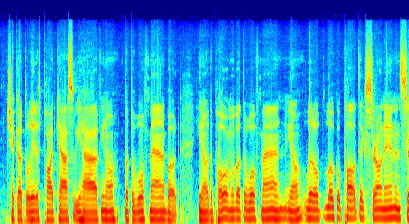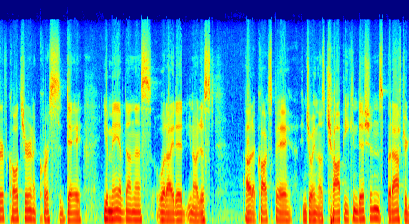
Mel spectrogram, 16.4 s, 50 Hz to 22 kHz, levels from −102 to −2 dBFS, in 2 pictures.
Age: 30-49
